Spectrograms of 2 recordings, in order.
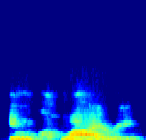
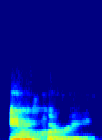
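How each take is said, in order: First: The stress is on the second syllable. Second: The stress is on the first syllable. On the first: This is the British form. "With the British one, we put it just before the Q" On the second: This is the American form. "you put the stress at the start"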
